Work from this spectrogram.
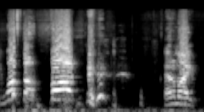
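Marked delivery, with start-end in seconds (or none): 0.0-0.8 loud, high startled exclamation; startled outburst. Retold or imitated. A man on the phone hearing a stranger, a startled loud outburst. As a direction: blurt it out in shock. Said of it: "the dude on the phone's like".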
